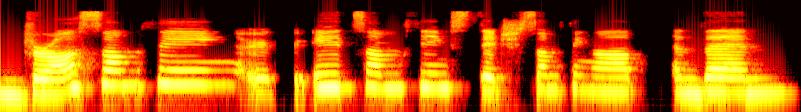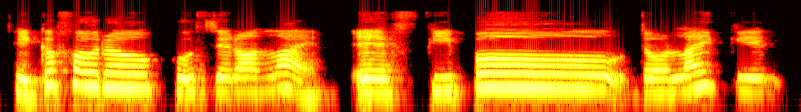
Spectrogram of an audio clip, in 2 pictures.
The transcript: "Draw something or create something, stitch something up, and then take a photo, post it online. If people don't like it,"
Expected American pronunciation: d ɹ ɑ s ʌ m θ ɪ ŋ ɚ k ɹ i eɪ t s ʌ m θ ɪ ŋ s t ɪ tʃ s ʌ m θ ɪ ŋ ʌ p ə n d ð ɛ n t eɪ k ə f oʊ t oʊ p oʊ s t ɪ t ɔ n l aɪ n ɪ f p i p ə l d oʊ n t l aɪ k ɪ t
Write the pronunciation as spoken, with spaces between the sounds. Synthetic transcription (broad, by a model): d ɹ ɑ s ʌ m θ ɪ ŋ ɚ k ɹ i eɪ t s ʌ m θ ɪ ŋ s t ɪ tʃ s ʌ m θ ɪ ŋ ʌ p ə n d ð ɛ n t eɪ k ə f oʊ t oʊ p oʊ s t ɪ t ɔ n l aɪ n ɪ f p i p ə l d oʊ n t l aɪ k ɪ t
